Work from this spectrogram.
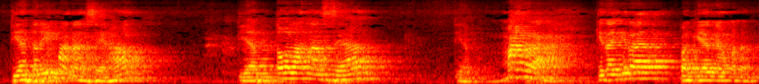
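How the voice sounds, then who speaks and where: A man's voice: extremely high pitch, fairly bright tone. A male pastor with a Javanese-tinged Indonesian accent preaching a sermon, asking the congregation rhetorical questions. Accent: Javanese-influenced Indonesian. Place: church hall, livestreamed service. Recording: echoey church hall, distant mic.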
